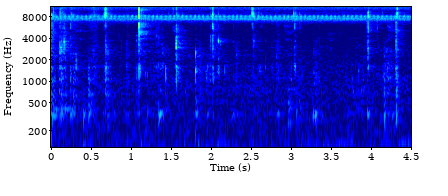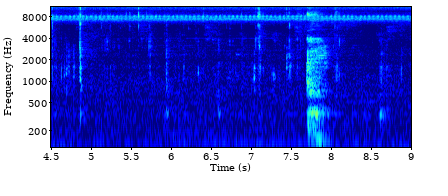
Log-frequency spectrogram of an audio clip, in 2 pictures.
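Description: Close-up chewing of food: soft, irregular mouth clicks and smacks. A short, louder breathy or throaty sound comes near the end.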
